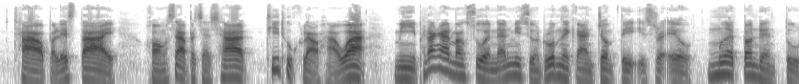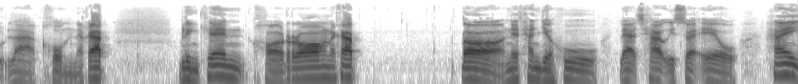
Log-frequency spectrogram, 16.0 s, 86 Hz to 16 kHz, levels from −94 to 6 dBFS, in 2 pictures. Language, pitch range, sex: Thai, 105-140 Hz, male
